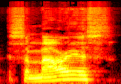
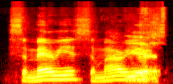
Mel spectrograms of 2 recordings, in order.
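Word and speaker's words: Semiramis: The Statue of Liberty is Samarius. That's how you say her name. Samarius.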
